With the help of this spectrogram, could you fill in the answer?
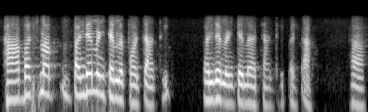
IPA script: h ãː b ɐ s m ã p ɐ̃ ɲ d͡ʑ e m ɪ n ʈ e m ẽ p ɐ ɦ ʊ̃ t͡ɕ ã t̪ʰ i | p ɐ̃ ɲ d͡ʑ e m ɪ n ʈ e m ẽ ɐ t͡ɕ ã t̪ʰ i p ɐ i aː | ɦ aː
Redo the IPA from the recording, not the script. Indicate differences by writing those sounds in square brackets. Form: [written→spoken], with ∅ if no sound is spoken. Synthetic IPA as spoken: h [ãː→aː] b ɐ s m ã p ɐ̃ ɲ d͡ʑ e m ɪ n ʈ e m ẽ p ɐ ɦ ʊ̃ t͡ɕ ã t̪ʰ i | p ɐ̃ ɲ d͡ʑ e m ɪ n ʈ e m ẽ ɐ t͡ɕ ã t̪ʰ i p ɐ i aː | ɦ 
